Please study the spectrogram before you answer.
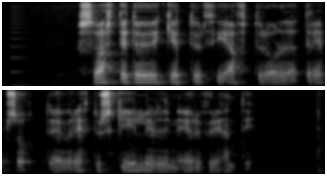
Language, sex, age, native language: Icelandic, male, 50-59, Icelandic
